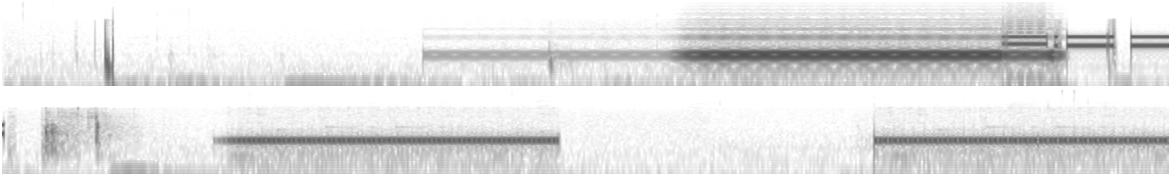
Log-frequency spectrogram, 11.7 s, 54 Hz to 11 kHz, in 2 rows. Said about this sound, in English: She dialed 411, and I thought she dialed 911.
